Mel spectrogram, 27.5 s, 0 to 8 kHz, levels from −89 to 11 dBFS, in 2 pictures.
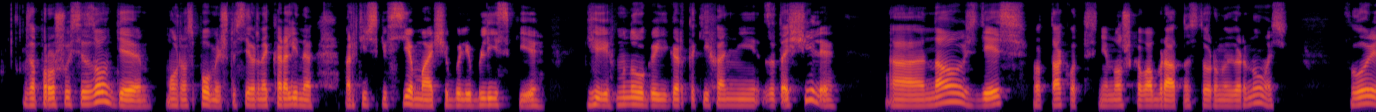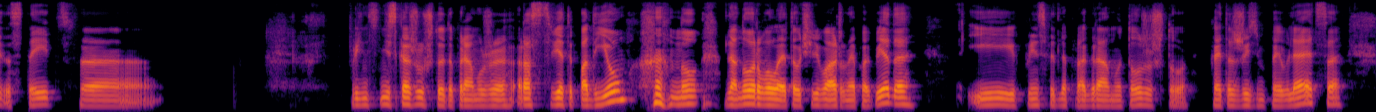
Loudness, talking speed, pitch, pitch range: -23 LUFS, 130 wpm, 125 Hz, 115-135 Hz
